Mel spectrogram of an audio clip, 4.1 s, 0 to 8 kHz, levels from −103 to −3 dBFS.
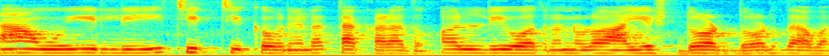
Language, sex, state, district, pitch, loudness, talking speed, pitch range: Kannada, female, Karnataka, Chamarajanagar, 180 Hz, -18 LUFS, 190 wpm, 175-190 Hz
